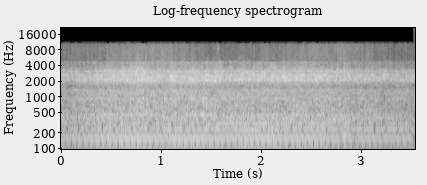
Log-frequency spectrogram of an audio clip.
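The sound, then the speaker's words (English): A steady, continuous engine drone with a low rumbling hum as a car cruises at constant speed along the Kingville Turnpike on a crisp, clear late Saturday afternoon, fairly loud and unbroken throughout, with no voices. “It began late one Saturday afternoon as Denny and I were driving along the Kingville Turnpike.”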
